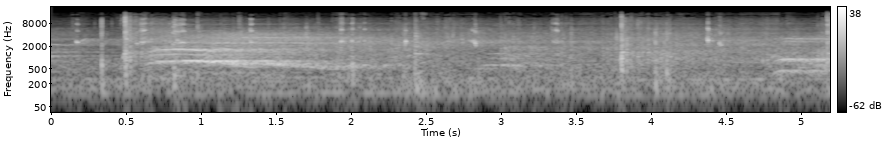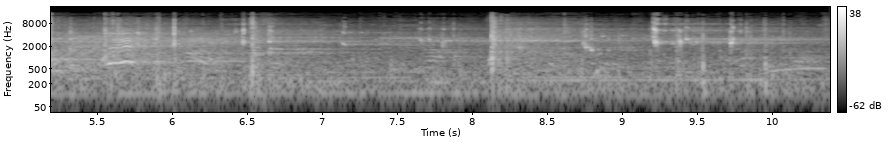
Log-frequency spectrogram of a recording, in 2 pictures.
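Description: Badminton rally in doubles play: sharp racket hits on the shuttlecock at irregular intervals of about a second, with short pitched squeaks and voices echoing in a large hall between them.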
